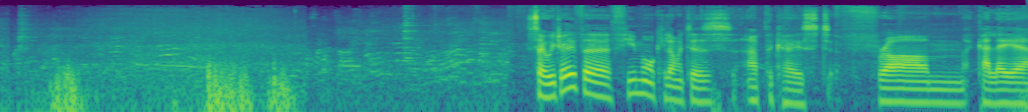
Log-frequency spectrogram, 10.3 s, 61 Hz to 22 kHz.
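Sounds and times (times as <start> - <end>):
gentle sea breeze gusting on a promenade in Calella de Palafrugell: 0.0 - 3.7
speech: 5.4 - 10.2.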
